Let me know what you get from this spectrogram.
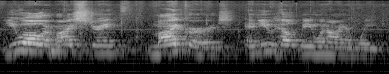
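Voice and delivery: ordinary delivery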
